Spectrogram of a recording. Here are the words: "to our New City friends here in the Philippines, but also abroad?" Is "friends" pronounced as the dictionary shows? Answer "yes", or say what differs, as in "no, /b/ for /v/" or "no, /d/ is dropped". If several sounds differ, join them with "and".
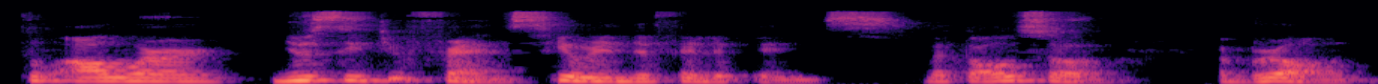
no, /s/ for /z/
